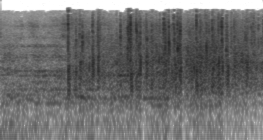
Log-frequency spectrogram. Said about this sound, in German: Tja, man hört's. Die einen lachen, die anderen klatschen.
